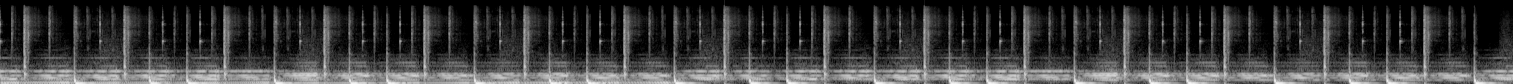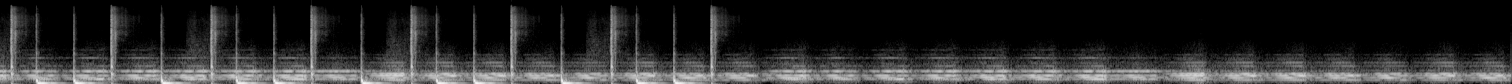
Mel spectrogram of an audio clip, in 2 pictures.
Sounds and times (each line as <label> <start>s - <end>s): Classic Edm 0.0s - 22.4s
